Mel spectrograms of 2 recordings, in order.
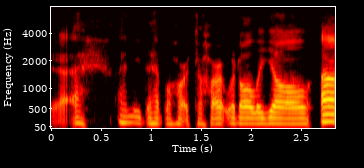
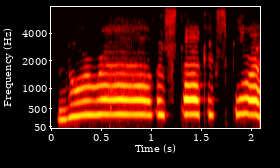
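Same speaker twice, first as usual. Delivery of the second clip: playful greeting; 13 semitones higher, 4 dB louder than usual. Real, not acted. Host calling out to viewer Nora, high and playful. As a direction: sing her name out high.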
